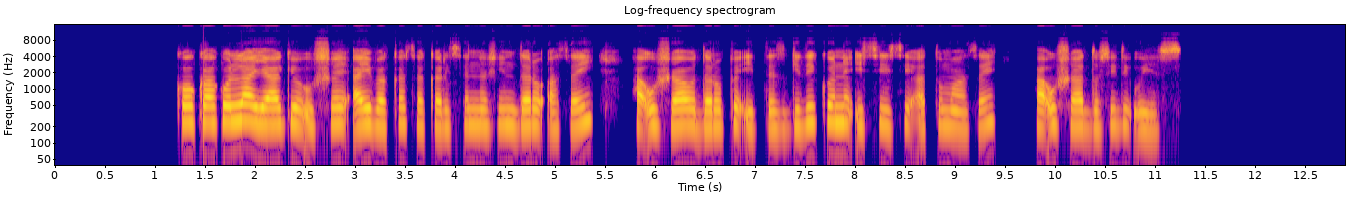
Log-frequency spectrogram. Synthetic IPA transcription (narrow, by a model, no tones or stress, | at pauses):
koːkːaːkɔlːaːjaːɡɪjɔʊʃːɐjʔɐjbɐkːɐsɐkːɐɾɪsɛnːɐʃɪnd̪ɐɾɔʔɐsɐj | hɐʔʊʃːaːwɔd̪ɐɾɔpːɛʔɪt̪ʼːe̞ːs̬ɡɪd̪ɪkːɔnːɛʔɪsːɪːsːɪʔɐt̪ːʊmaːsɐj | hɐʔʊʃːaːd̪ɔsɪd̪ɪʔʊjeːs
